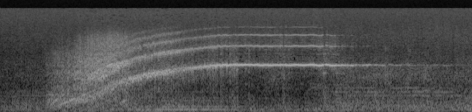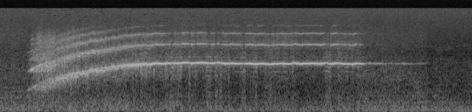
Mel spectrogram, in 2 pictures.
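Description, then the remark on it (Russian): A ship's siren is tested by the boatswain before the ship casts off, with two loud blasts, each winding up from a low growl to a high, steady wail with strong overtones before cutting off. No one speaks. “Проверьте сирену, боцман. Есть проверить сирену.”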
